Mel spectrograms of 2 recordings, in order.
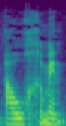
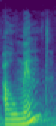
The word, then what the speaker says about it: augment: Passa el mateix que quan, per exemple, parlem de la paraula augment. En valencià porta una G, però no fem aquesta pronunciació tan forçada, no? De augment, sinó que diem augment i hem de recordar posar-li la G.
